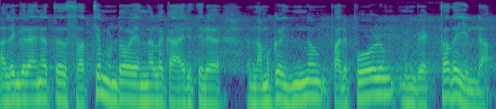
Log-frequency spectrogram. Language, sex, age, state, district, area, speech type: Malayalam, male, 60+, Kerala, Idukki, rural, spontaneous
